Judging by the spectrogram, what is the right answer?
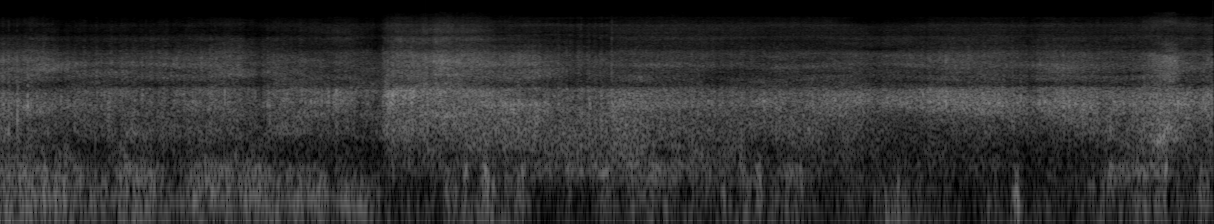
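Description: Skis hissing and scraping over firm snow that has not yet softened, on a downhill ski-touring run, with wind rumbling on the microphone. The hiss surges louder about four seconds in and again near the end.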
